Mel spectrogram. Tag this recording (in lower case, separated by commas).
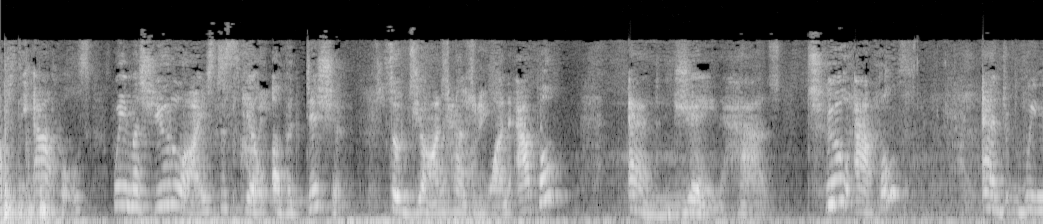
speech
